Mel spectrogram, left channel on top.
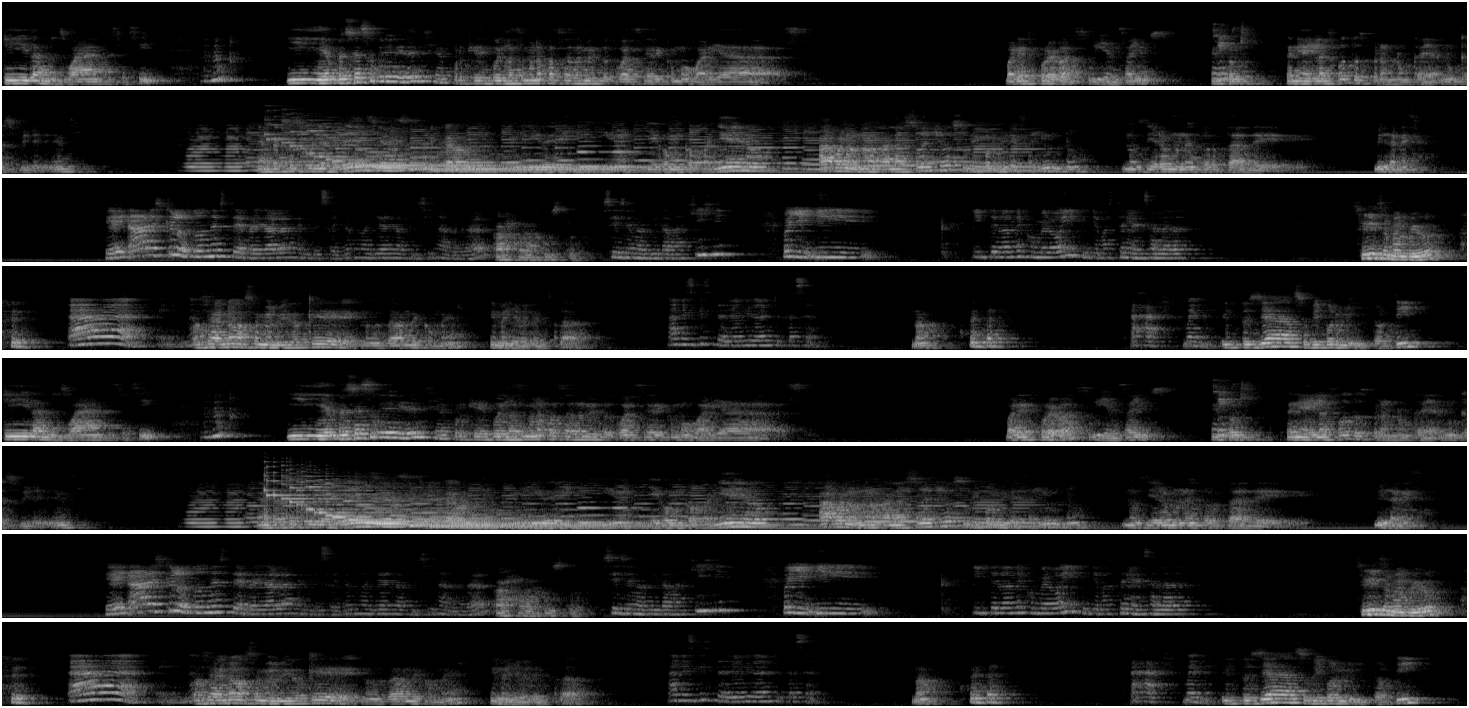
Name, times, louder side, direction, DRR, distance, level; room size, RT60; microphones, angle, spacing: voice 1, 0.0-1.5 2.8-8.0 10.0-11.6 12.1-12.4 12.8-15.3 17.2-25.4 25.8-27.6 28.4-28.9 34.2-35.1 42.8-44.2 45.8-48.5 48.8-49.7 53.0-53.3 53.6-53.9 56.1-58.1, equal, 35° left, -3 dB, 0.9 m, -29 dB
Wind instrument woodwind instrument, 16.5-25.5, left 1 dB, 80° left, 1.5 m, -36 dB
sound 1, 17.3-23.9, right 4 dB, 70° right, 0.4 m, -28 dB
voice 2, 30.3-34.1 35.3-36.5 36.9-38.0 39.0-41.1 44.6-46.1 49.1-49.2 50.6-52.1 55.2-56.1, left 1 dB, 5° left, -4 dB, 1.4 m, -35 dB
5.5 x 4.9 x 3.6 m, 0.70 s
head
